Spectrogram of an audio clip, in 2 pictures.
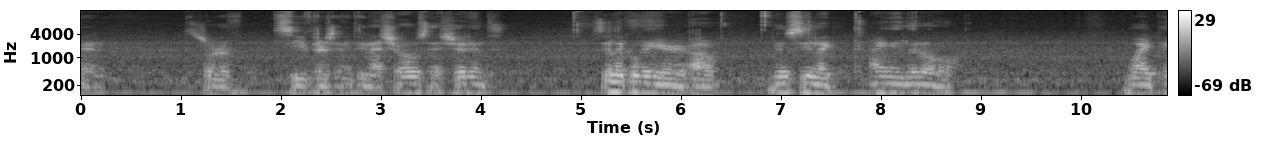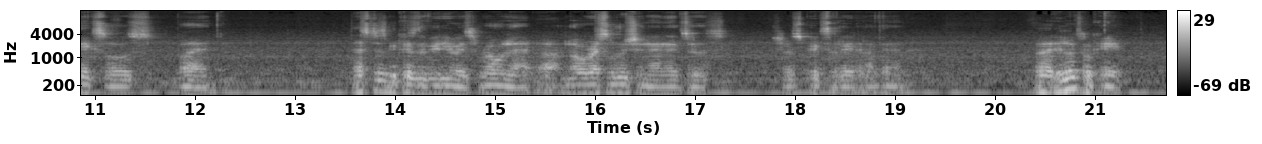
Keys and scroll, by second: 6.2-6.9 typing.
